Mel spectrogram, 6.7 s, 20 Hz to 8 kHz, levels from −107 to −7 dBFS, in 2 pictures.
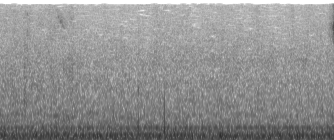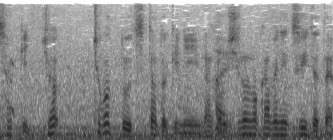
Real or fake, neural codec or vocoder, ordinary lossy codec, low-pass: real; none; MP3, 32 kbps; 7.2 kHz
